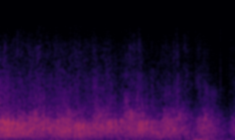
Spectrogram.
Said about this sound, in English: Come on, clap your hands.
